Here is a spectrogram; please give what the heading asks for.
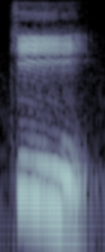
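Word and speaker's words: की: And the way you pronounce it is like k double e in keen, keen, keen, and like kee in goalkeeper, goalkeeper, goalkeeper, goalkeeper, goalkeeper.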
